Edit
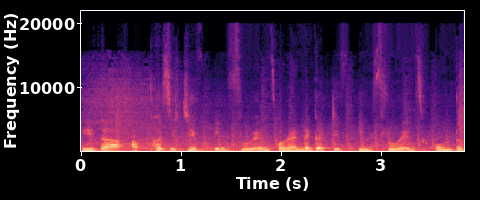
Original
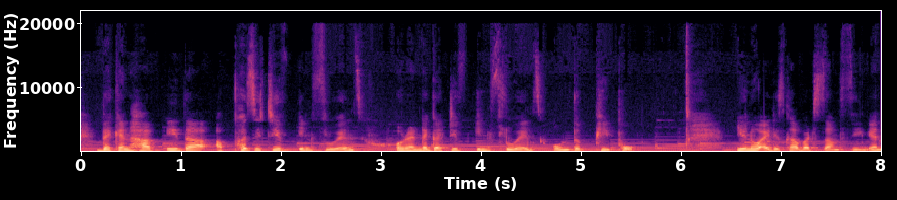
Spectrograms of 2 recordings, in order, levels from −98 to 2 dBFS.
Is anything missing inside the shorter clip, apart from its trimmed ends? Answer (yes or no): yes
